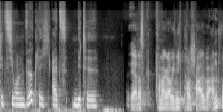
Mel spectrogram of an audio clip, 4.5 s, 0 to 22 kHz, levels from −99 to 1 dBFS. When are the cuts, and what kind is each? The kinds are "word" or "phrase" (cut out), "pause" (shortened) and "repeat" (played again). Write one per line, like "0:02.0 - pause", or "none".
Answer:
0:02.5 - pause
